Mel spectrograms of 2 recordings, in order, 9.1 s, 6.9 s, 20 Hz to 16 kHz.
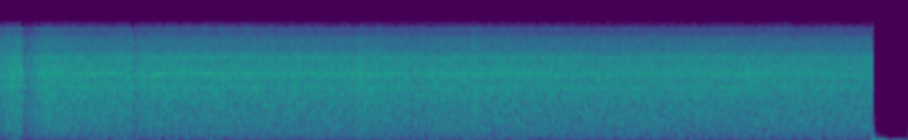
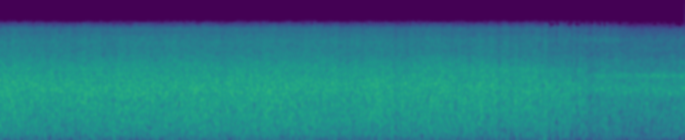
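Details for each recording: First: Ultrasonic inspection of a bearing during ultrasound-assisted greasing: a steady, even hiss with no crackle, stabilised at 30 dB. The sound turns clean and flat rather than rough, showing optimum lubrication has been reached. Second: Ultrasound probe on a bearing during grease-assisted lubrication: a steady hiss whose decibel level falls as grease goes in, then climbs again with continued greasing, showing over-greasing and added friction from excess grease.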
